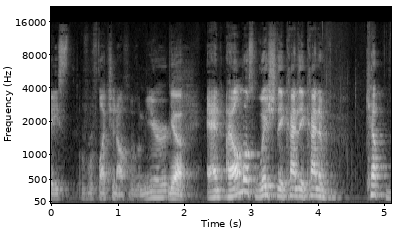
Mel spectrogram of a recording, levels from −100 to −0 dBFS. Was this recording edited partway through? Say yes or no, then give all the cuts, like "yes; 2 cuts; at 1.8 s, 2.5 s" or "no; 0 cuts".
yes; 1 cut; at 3.7 s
